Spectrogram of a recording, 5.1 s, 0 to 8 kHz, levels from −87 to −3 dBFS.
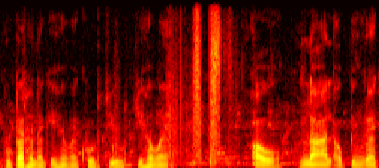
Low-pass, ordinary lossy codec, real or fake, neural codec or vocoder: none; none; real; none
